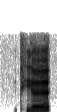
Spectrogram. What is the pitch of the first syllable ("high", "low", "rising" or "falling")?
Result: rising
